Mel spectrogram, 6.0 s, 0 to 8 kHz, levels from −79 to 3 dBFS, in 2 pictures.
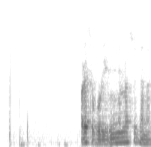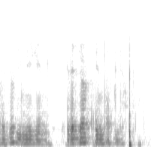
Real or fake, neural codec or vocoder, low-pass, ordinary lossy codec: fake; autoencoder, 48 kHz, 128 numbers a frame, DAC-VAE, trained on Japanese speech; 7.2 kHz; Opus, 32 kbps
